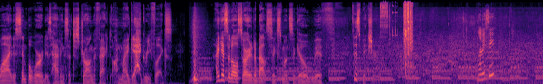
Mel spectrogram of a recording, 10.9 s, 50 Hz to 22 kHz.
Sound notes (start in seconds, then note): 7.6 shutter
